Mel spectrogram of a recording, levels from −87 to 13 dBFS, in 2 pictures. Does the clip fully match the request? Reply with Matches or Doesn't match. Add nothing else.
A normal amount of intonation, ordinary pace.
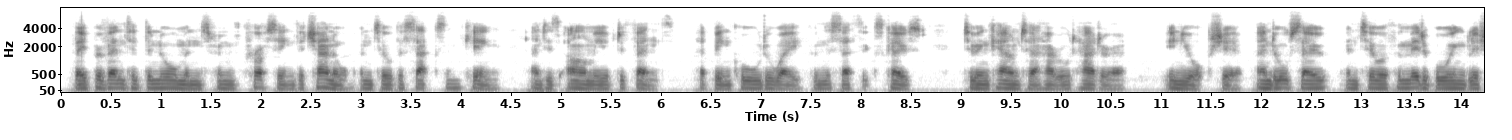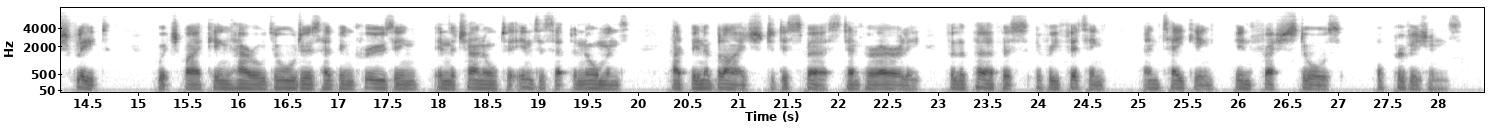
Doesn't match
